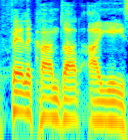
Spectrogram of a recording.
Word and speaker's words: Feileacain: So if people want to help out, by the way, they can go to feileacain.ie. So now that's spelled F E I L E A C A I N.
